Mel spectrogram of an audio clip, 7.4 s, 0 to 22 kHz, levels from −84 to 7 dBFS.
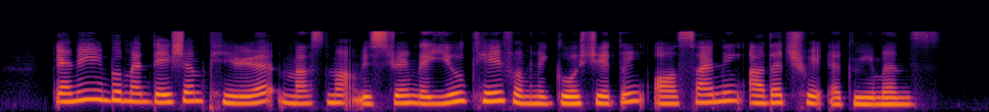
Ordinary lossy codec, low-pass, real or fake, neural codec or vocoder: none; none; fake; codec, 16 kHz, 1 kbps, FunCodec, trained on Chinese and English, 50 frames a second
